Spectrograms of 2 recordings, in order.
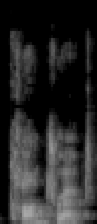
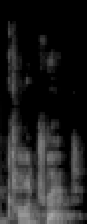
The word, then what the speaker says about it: contract: you please sign the contract contract is a verb it means to get a disease he contracted a serious disease contract in a pass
